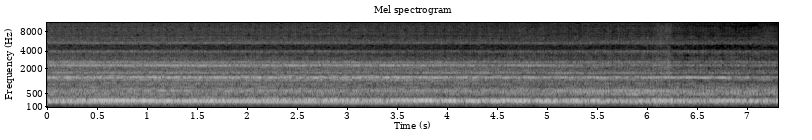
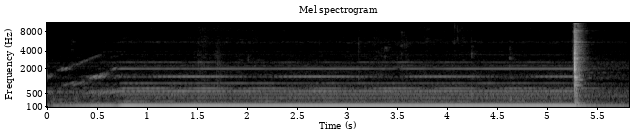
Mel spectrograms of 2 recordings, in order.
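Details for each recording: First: Vintage ILGJET 24-inch type Q air circulator fan motor, blade removed, on original dry worn 6203 bearings before replacement: steady rough whirring hum with faint gritty hiss, worse as it is switched off. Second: Vintage ILGJET 24-inch Type Q air circulator fan after replacing its bearings with new 6203 units, running on low speed: only a clean, steady electrical hum with no grinding, then silence at switch-off. Healthy motor.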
